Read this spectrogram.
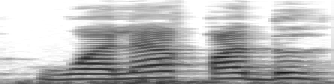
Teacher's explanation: दाल में खलखले की सिफात वाज़े होगी, आवाज़ पलट कर सुनाई देगी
